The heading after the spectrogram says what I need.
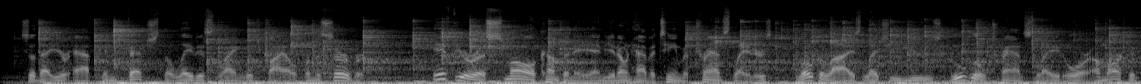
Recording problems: household noises; loud; throughout; 1 dB below the speech

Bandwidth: 15 kHz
